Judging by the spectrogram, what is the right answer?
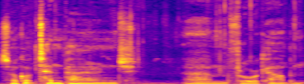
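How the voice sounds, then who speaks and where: Whispering at a fairly slow pace, a man with an English accent sounds somewhat breathy. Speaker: angling vlogger. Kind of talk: outdoor fishing vlog. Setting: outdoors.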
